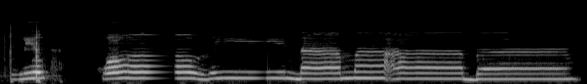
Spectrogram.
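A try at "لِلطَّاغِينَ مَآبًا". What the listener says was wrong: Memanjangkan tasydid. Liq to. Liq to. jangan lama-lama. Jangan lama-lama ya. Liq to ghina.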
